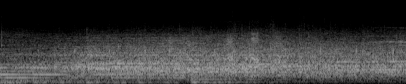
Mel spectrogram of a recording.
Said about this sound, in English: They're booing him, in case you can't hear that.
